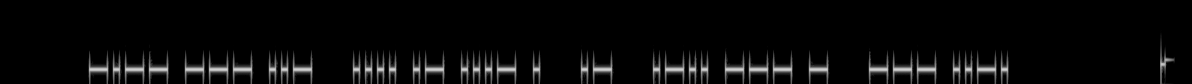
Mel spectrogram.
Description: Morse code, heard as a keyed tone, about 20 wpm, 700 Hz. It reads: YOU HAVE A LOT OF
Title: Sets of 5 Words Encore 20wpm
